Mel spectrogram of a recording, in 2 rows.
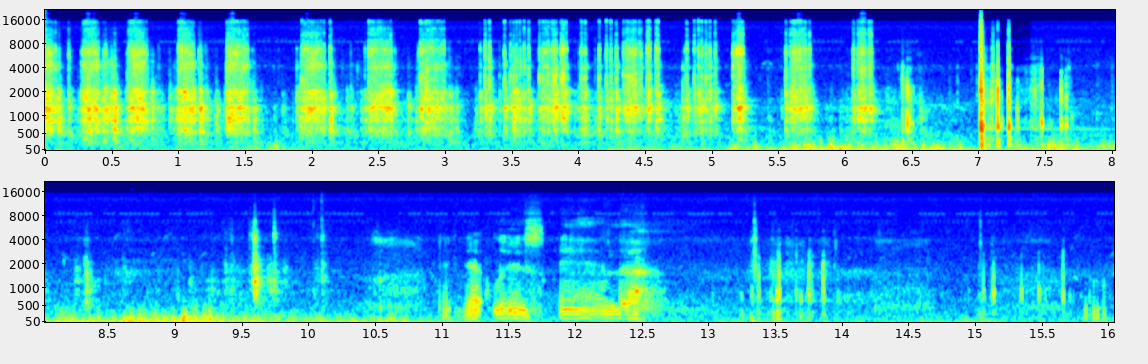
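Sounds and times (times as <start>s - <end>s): ratchet wrench clicking: 0.0s - 6.3s.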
